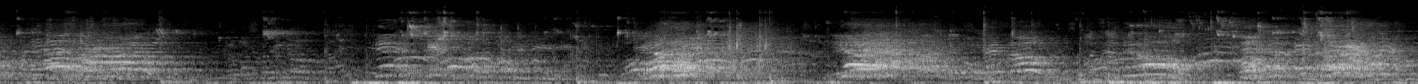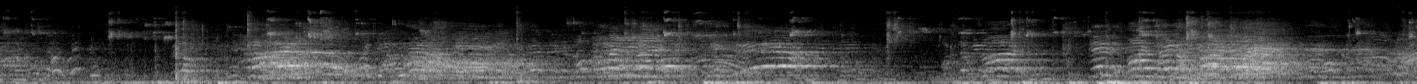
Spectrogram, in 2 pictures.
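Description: Players and spectators shouting and talking in a large, echoing gym during a volleyball rally, with repeated dull thuds from the ball being played and hitting the hardwood floor.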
